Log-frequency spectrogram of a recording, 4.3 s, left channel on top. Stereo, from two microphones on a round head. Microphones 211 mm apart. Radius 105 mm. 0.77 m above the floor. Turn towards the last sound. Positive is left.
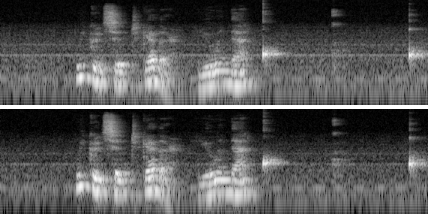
turn(degrees=55)  # may be behind; listen again after turning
